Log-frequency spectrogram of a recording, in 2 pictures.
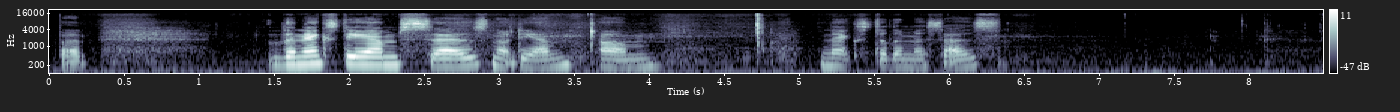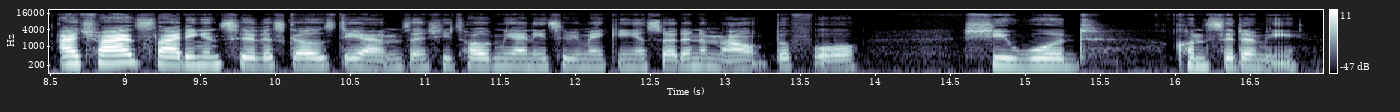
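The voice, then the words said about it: Sick, congested-sounding voice. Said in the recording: “I do feel like I'm getting sick. That's why my voice sounds really, like, weird, and I keep sniffling”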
